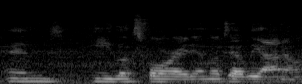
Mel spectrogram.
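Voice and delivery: ordinary delivery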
